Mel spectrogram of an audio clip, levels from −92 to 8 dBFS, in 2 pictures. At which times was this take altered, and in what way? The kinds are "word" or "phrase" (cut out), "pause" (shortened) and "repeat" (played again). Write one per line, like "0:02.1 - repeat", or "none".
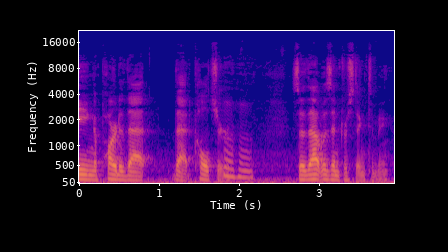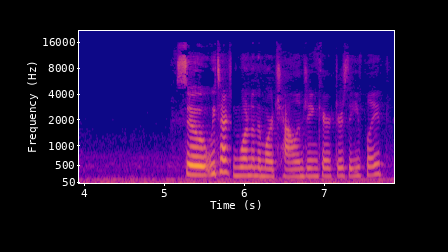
0:05.8 - word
